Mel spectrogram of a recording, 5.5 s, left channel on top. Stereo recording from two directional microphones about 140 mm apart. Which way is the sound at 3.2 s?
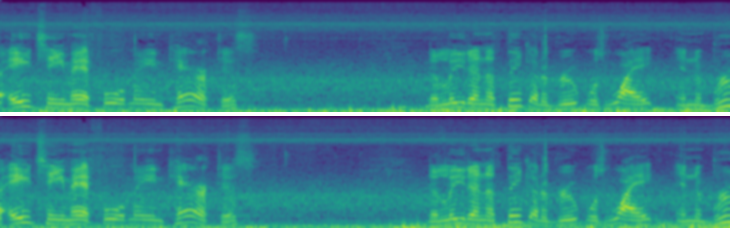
25° right (ahead or behind).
